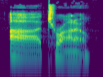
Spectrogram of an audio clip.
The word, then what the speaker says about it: Toronto: Toronto. – Right. Nice not pronouncing the second T.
